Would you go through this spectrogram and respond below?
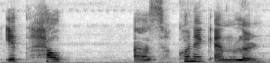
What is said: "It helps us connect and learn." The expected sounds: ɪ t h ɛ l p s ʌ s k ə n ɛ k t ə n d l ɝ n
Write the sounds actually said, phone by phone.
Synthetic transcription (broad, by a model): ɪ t h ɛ l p ʌ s k ə n ɛ k t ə n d l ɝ n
